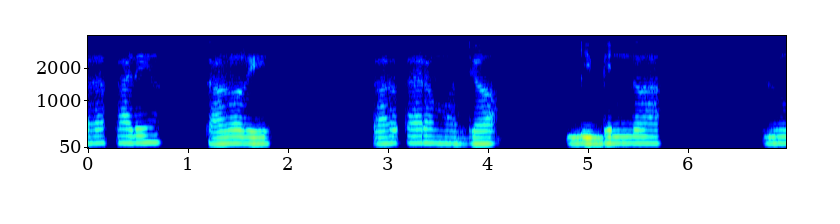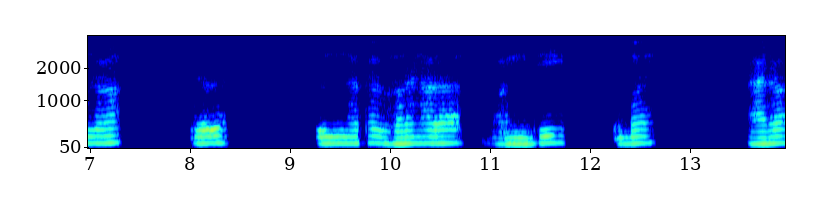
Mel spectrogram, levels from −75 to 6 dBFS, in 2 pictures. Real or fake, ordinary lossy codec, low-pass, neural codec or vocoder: fake; AAC, 24 kbps; 3.6 kHz; codec, 24 kHz, 0.9 kbps, WavTokenizer, medium speech release version 2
